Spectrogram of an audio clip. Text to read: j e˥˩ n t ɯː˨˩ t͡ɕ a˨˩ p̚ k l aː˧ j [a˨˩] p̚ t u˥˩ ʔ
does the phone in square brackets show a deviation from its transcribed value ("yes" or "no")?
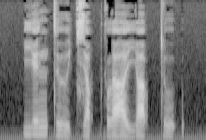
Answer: yes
